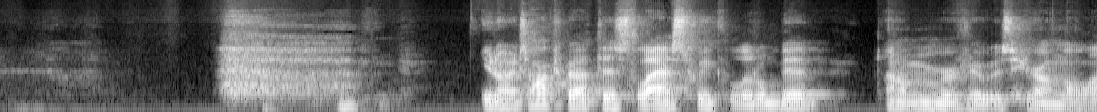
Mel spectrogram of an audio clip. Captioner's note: sighs and gasps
